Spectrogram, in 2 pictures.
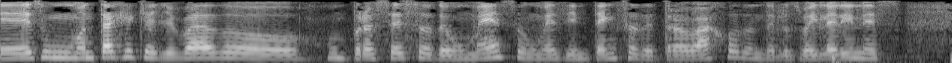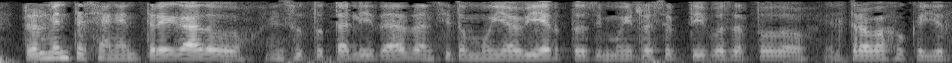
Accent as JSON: {"language": "Spanish", "town": "Cuenca", "region": "Azuay", "country": "Ecuador", "lives_now": "Quito, Ecuador", "said": "Yo soy de Cuenca, yo estudié en el Conservatorio José María Rodríguez de Cuenca, y de ahí vine a Quito"}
